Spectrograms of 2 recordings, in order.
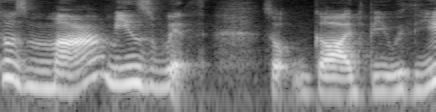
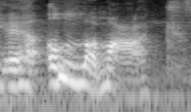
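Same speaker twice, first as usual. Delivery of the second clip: sarcastic, fed-up, negative tone; 4 dB louder than usual. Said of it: "But when we say".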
